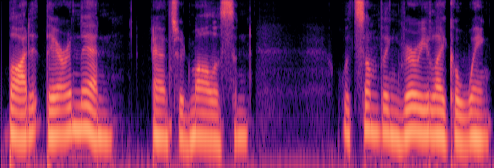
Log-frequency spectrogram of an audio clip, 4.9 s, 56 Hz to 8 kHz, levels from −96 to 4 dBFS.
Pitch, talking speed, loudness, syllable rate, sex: 150 Hz, 160 wpm, -22 LUFS, 5.9 syllables/s, male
